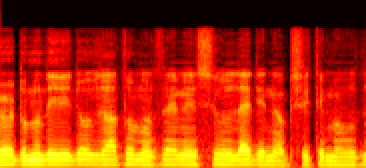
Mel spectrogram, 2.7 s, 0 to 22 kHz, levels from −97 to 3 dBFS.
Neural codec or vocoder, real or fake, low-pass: codec, 16 kHz in and 24 kHz out, 0.4 kbps, LongCat-Audio-Codec, two codebook decoder; fake; 10.8 kHz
